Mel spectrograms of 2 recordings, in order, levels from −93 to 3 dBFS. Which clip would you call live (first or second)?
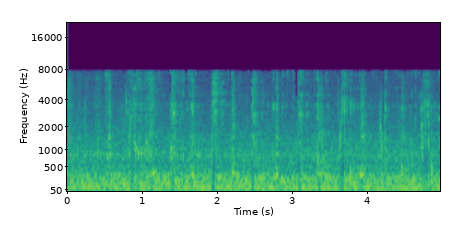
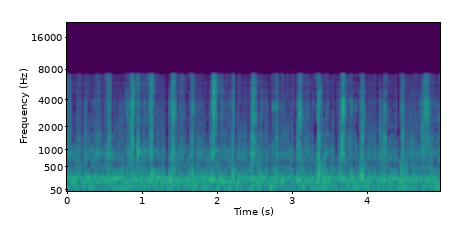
first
